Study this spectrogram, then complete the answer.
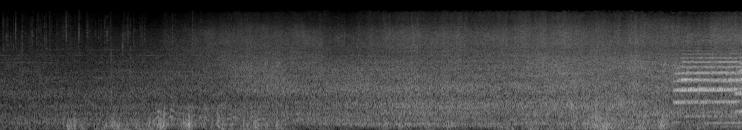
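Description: Tyres of an ambulance hiss on a wet road as the ambulance approaches and passes.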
